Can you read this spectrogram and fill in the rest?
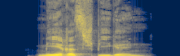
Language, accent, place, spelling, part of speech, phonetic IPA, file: German, Germany, Berlin, Meeresspiegeln, noun, [ˈmeːʁəsˌʃpiːɡl̩n], De-Meeresspiegeln.ogg
- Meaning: dative plural of Meeresspiegel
